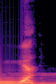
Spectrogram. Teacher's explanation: Esse YA é muito engraçado, porque é como o IA, só que é arredondado. Na Bélgica, não existe esse YA.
